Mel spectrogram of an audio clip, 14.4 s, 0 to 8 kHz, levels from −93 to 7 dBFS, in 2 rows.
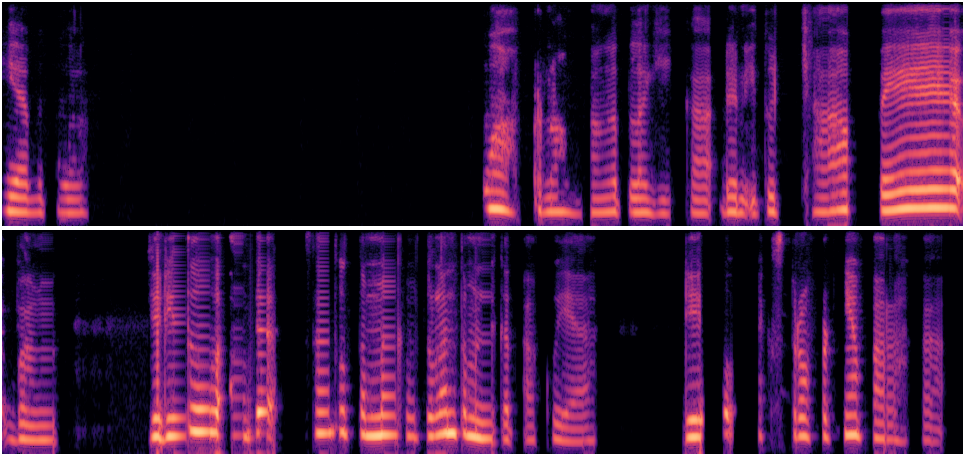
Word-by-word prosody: Iya 200 -2 -2
betul. 180 0 -15 3.0
Wah 235 -3 +3
pernah 195 -2 -8 0.2
banget 190 +1 -9
lagi, 175 -2 -9 0.2
Kak, 175 -2 -11
dan 195 0 -6
itu 175 +3 -9 0.2
capek 225 +4 +3
banget. 190 -1 -8 0.7
Jadi 240 0 +4
tuh 305 -1 +7
ada 280 +5 0 0.2
1 285 0 -2
teman, 260 -2 +4
kebetulan 255 +3 +2
temen 235 -5 +3
deket 200 -1 -12
aku 190 +2 -21
ya, 175 +1 -16 0.6
dia 230 0 +4
itu 250 - -7 0.3
ekstrovert-nya 245 +2 -4
parah, 205 -4 -10
Kak, 175 -3 -20
215 Hz, 110 wpm, -15 LUFS, 190-245 Hz, 3.0 s, tuh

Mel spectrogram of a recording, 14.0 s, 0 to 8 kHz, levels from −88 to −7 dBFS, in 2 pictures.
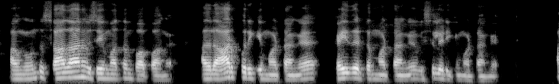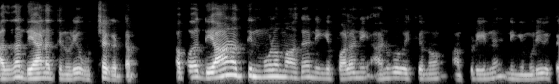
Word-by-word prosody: அவுங்க 120 0 -2
வந்து 150 +4 -6
சாதாரண 155 +4 +7
விஷயமா 135 -3 0
தான் 135 -3 -6
பாப்பாங்க. 105 -2 -2 0.5
அதுல 125 0 +4
ஆர்ப்பரிக்க 150 -4 +1
மாட்டாங்க, 110 0 -2 0.5
கை 135 - +7
தட்ட 140 -3 +2
மாட்டங்க, 110 -1 -3
விசில் 135 +3 -4
அடிக்க 110 -2 -11
மாட்டாங்க. 95 -1 -9 0.9
அது 125 - +1
தான் 170 -5 +1
தியானத்தினுடைய 135 -2 +3
உச்சக்கட்டம். - - -2 0.5
அப்ப 170 +2 +1 0.2
தியானத்தின் 195 +2 +6
மூலமாக 170 -3 0
நீங்க 135 -1 -7 0.2
பலனை 150 +4 -3 0.2
அனுபவிக்கணும் 135 -1 -5 0.2
அப்டின்னு 125 +7 -9 0.2
நீங்க 115 -2 -8
முடிவு 135 +3 -4
135 Hz, 120 wpm, -23 LUFS, 120-150 Hz, 0.9 s, சாதாரண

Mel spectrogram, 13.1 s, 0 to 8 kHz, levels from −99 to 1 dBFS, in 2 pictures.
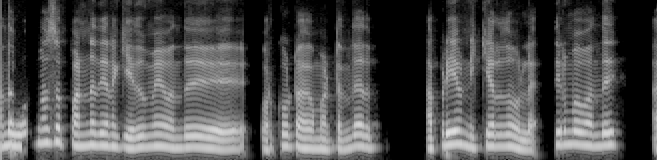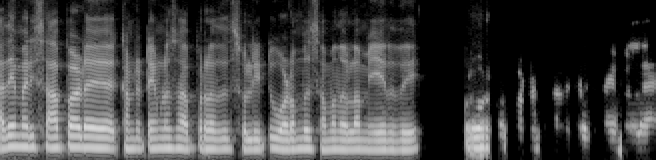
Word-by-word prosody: அந்த 180 +2 +3
1 185 - -4
மாசம் 225 0 0
பண்ணது 180 +1 +2
எனக்கு 165 -2 -2
எதுவுமே 165 +3 +1
வந்து 155 +2 0 0.7
ஒர்க் 145 +5 -7
அவுட் 170 -1 +1
ஆக 145 - +3
மாட்டன்து. 135 +4 -2
அது 160 - -2 0.6
அப்படியே 190 +7 +4 0.2
நிக்கறதும் 170 +1 +1
இல்லை, 125 -1 -1 0.2
திரும்ப 200 +1 +1
வந்து, 180 +1 +1 0.5
அதே 165 +3 +3
மாரி 165 -1 +2
சாப்பாடு 160 +1 +3 0.3
கண்ட 140 0 -2
டைமில 150 +1 0
சாப்படறது 140 0 -1 0.2
சொல்லிட்டு, 135 +3 -2
உடம்பு 140 +2 0
சம்பந்தம் 130 0 -1
இல்லாம 130 -1 -1
ஏறுது. 130 0 -1 0.6
ஒரு 155 - +2
ஒர்க் 155 0 -4
அவுட் - - -19
பண்லாம்னாலும் 445 +1 -15
டைமில்ல. 130 -1 -10
155 Hz, 150 wpm, -23 LUFS, 135-175 Hz, 0.7 s, அப்படியே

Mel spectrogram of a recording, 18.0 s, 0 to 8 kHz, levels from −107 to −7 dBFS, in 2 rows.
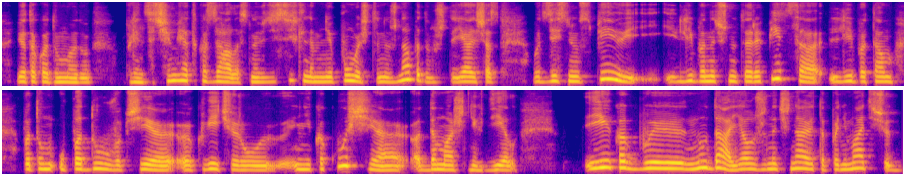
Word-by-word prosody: я 170 - 0
такая 165 -2 -2
думаю: 155 -1 0
"Ну, 150 0 -3 0.4
блин, 150 -2 -2
зачем 155 +6 0
я 205 - +3
отказалась?" 165 -6 -2
Ну 160 - 0
ведь 155 0 -5
действительно, 180 +2 -2
мне 165 0 0
помощь-то 170 -2 -1
нужна, 165 +9 +1
потому 155 -9 -5
что 155 0 -8
я 170 +1 +1
щас 160 0 -2 0.3
вот 170 -1 -6
здесь 185 +2 -1
не 180 - +3
успею, 200 +7 +3
и 155 - +1 0.3
и 165 - -7
либо 180 -2 0
начну 180 0 -1
торопиться, 175 - 0
либо 170 0 -3
там 170 -1 -2 0.3
потом 185 0 0
упаду 185 +1 0
вообще, 160 +2 -1
э, 155 +1 +1
к 165 +2 -18
вечеру, 160 -5 +1
э, - - -7
никакущая 180 - +1
от 150 - -3
домашних 160 -3 -1
дел. 155 +1 -1 0.7
И 240 +3 +5
как 230 -3 +4
бы, 210 0 +6
ну 210 +6 +4
да, 220 -4 +3
я 180 +5 +1
уже 185 -1 -3
начинаю 200 +1 +1
это 175 -2 -8
понимать 185 +7 -1
еще 150 -8 -3
175 Hz, 170 wpm, -20 LUFS, 160-195 Hz, 0.7 s, бы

